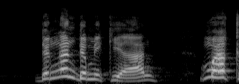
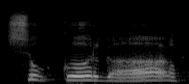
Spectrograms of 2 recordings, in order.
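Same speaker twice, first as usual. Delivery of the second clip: restrained, drawn-out aside of relief; secret gloating; 2 semitones lower, 4 dB quieter, much slower than usual. Retold or imitated. Boss's hidden thought about departing driver, restrained gloating. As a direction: savour it privately, mock-gleeful and held back. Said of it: "Padahal mah".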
